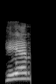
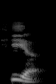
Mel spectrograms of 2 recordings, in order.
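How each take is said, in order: First: The vowel sounds like the one in 'hair'. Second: The vowel sounds like the one in 'hear'. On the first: The speaker calls it wrong. "हेयर नहीं" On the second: The speaker calls it right.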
